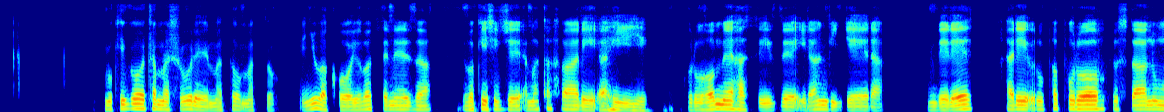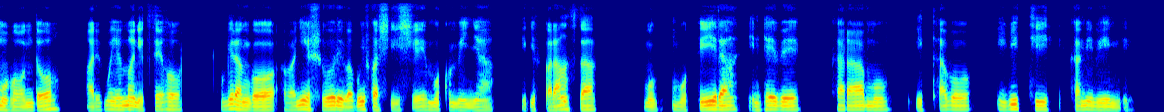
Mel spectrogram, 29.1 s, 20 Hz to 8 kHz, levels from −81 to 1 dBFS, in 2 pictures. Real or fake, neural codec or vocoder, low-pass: fake; autoencoder, 48 kHz, 32 numbers a frame, DAC-VAE, trained on Japanese speech; 7.2 kHz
